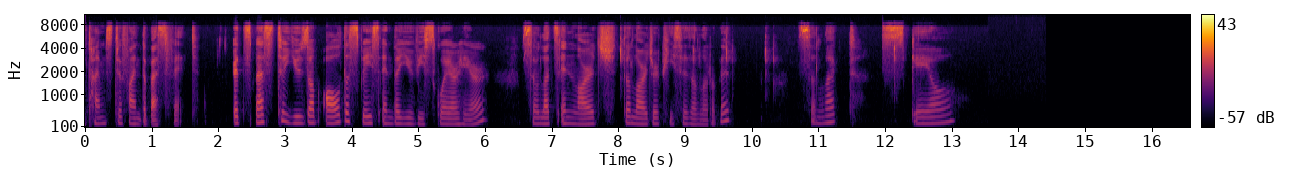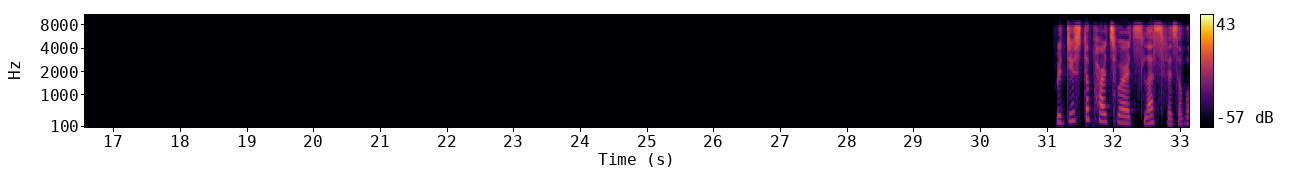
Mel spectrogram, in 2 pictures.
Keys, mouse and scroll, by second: 8.1 l, 12.3 s, 14.4 g, 15.1 click, 15.4 l, 15.8 g, 16.2 shift+click, 17.4 click, 17.6 shift+middle click, 18.0 l, 18.6 g, 18.7 x, 19.2 shift+click, 19.7 shift+click, 19.9 shift+middle click, 20.6 l, 20.6 g, 21.5 click, 21.8 click, 22.0 shift+l, 22.0 shift+middle click, 22.3 g, 23.2 click, 23.3 shift+click, 23.6 click, 23.8-25.1 typing, 24.4 click, 25.5 click, 25.6 shift+click, 25.9 shift+click, 26.1 shift+click, 26.5 drag, 27.1 s, 28.4 g, 29.0 click, 29.1 click, 29.2 shift+click, 30.2 shift+click, 30.6 shift+click.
